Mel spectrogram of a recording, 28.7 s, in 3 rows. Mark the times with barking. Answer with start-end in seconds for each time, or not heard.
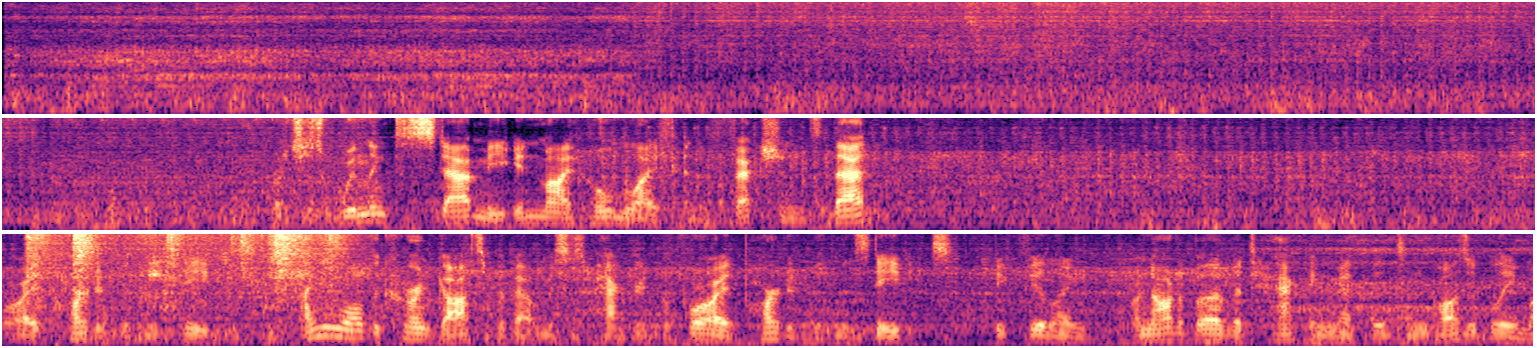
19.3-21.5.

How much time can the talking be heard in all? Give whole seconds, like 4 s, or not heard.
13 s.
